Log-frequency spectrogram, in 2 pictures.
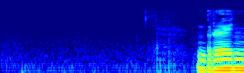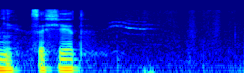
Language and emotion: Russian, sad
